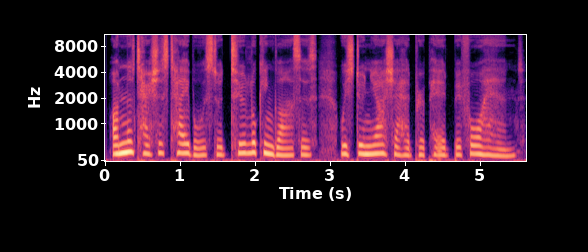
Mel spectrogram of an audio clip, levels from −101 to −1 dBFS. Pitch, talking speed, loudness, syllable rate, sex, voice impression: 205 Hz, 130 wpm, -18 LUFS, 4.6 syllables/s, female, very feminine, slightly young, slightly adult-like, thin, relaxed, very weak, dark, very soft, slightly muffled, slightly fluent, raspy, very cute, intellectual, slightly refreshing, sincere, very calm, very friendly, reassuring, very unique, elegant, slightly wild, very sweet, kind, very modest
